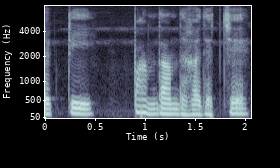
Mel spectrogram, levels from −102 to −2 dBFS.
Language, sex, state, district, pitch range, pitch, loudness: Bengali, male, Assam, Hailakandi, 125-140 Hz, 135 Hz, -21 LUFS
